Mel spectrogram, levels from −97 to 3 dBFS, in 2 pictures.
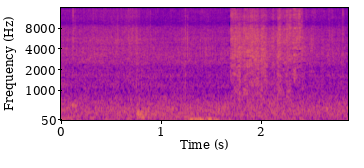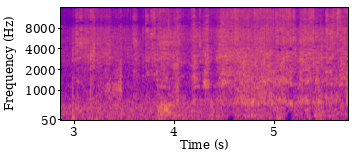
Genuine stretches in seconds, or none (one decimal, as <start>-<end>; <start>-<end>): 0.0-5.7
